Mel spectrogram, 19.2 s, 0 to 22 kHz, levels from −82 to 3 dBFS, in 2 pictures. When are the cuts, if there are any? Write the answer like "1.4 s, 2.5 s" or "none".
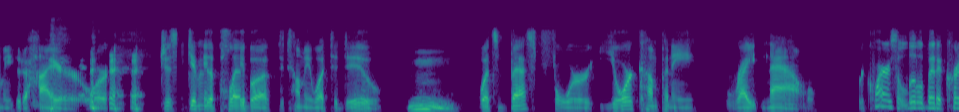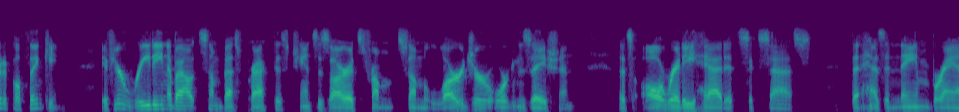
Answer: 3.9 s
